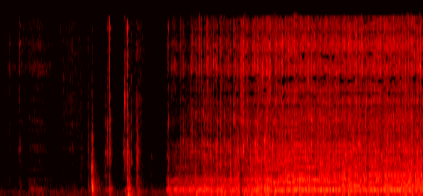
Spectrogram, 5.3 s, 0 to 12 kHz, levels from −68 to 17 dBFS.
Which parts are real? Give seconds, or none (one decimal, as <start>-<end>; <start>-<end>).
0.7-2.1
